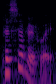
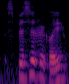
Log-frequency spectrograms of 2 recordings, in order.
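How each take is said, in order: First: The word begins with a 'p' sound, no 's'. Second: The word begins with a clear 's' sound.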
